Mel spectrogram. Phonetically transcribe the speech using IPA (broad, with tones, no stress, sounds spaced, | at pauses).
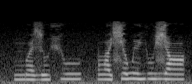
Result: ŋʷ æ˨ z u˨ ç u˦ | lˠ ɛ˨ ɕ ʌ˦ w ɪ˦ j u˦ ʑ ɑ˦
